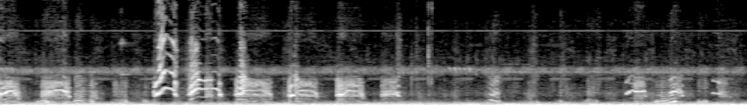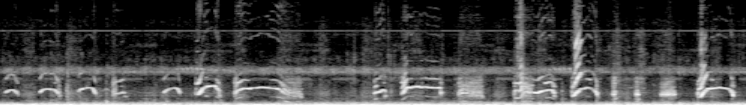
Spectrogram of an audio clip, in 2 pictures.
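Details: Newborn puppies of a stray mother dog suckling and whimpering while she nurses and cares for them; repeated short arched squeaks and whines, some clustered, over a steady low rumble and a constant high tone.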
